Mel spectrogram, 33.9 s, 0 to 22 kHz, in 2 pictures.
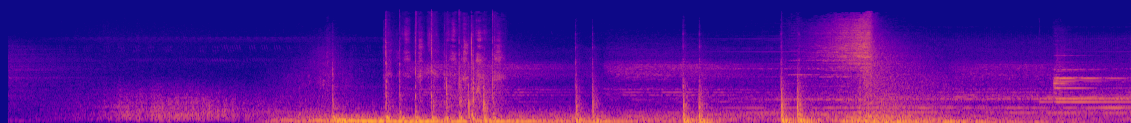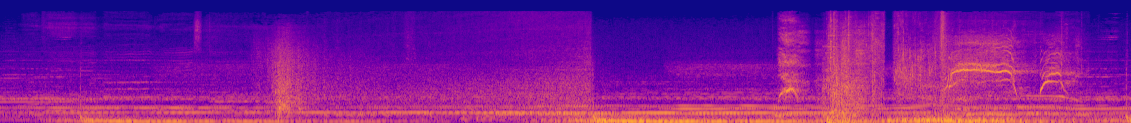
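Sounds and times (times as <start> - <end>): low thunder-like rumble: 1.5 - 5.7
low drone: 7.6 - 33.9.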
